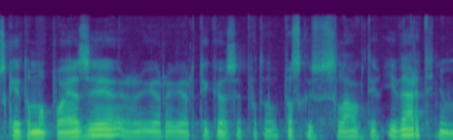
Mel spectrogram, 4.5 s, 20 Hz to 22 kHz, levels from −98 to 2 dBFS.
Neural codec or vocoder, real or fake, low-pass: none; real; 14.4 kHz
